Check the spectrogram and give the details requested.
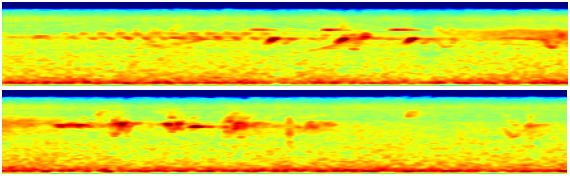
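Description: Small songbirds chirping and trilling in quick high calls, busiest in the middle of the stretch, over a steady outdoor background rush.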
